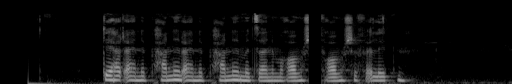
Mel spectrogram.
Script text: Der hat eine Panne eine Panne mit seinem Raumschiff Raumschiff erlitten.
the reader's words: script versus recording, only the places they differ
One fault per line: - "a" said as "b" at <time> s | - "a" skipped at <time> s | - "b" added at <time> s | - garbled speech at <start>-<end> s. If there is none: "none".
none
